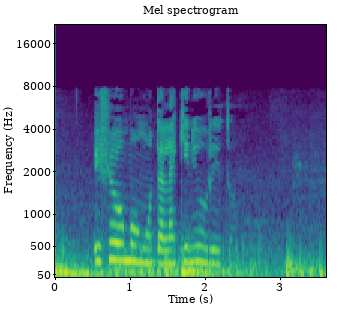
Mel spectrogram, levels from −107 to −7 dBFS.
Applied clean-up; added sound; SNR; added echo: none; Gunshot, gunfire; -1 dB; none.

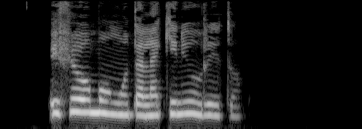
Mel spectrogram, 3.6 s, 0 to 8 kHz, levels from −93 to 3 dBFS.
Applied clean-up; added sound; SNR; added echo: neural mask model Resemble Enhance denoiser.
